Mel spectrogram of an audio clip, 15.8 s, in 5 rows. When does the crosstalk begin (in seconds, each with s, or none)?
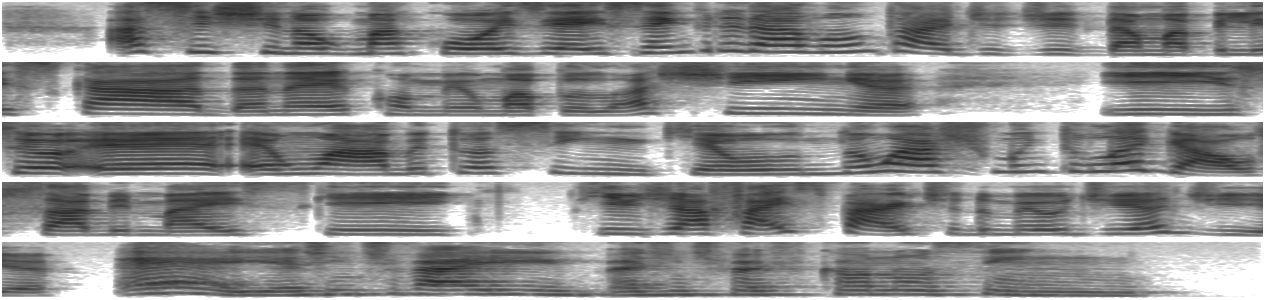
none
